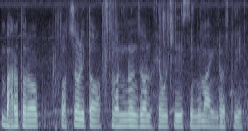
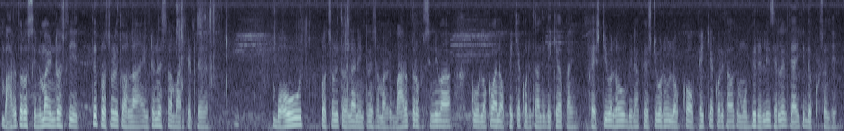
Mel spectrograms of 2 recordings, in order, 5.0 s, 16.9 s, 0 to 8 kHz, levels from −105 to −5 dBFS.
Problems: none marked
